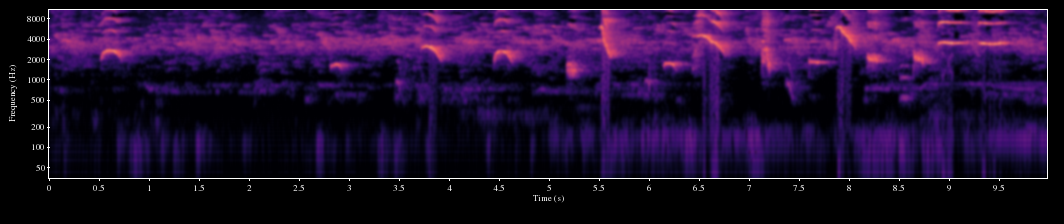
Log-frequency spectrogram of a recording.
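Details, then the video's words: A chopi blackbird's Maranhãozinho song builds from sparse curled whistles into a dense, quickening stream of loud upswept and falling notes with bright overtones. "PÁSSARO PRETO MARANHÃOZINHO CANTA MUITO"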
